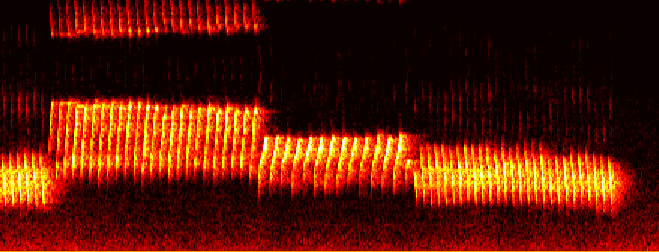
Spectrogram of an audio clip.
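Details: Singing canary delivering a string of rolling tours, each a rapid pulsed trill held for one to two seconds, stepping between higher and lower pitches before stopping abruptly.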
